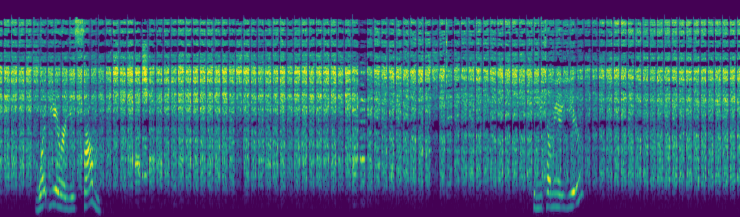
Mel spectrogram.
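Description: Radio static hisses with a fast, steady chopping pulse.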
